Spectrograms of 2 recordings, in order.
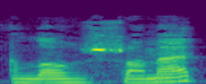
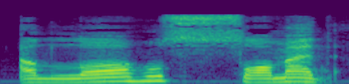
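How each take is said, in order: First: الله الصمد with a hissing, whistled ص; wrong whistled sad. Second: الله الصمد said slowly with a full emphatic ص; slow demo. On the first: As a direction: demo the faulty whistle on الصمد. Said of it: "غلط". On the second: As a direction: teach الصمد deliberately. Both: Shown as a demonstration.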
